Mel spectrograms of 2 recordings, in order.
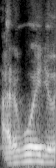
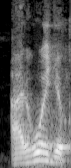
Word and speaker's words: Argüello: es el mismo peligro pero se pronuncia diferente no no no no no se debería de pronunciar lingüísticamente arguello no pero no se hace porque porque se incide en la u directamente entonces pequeño a un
